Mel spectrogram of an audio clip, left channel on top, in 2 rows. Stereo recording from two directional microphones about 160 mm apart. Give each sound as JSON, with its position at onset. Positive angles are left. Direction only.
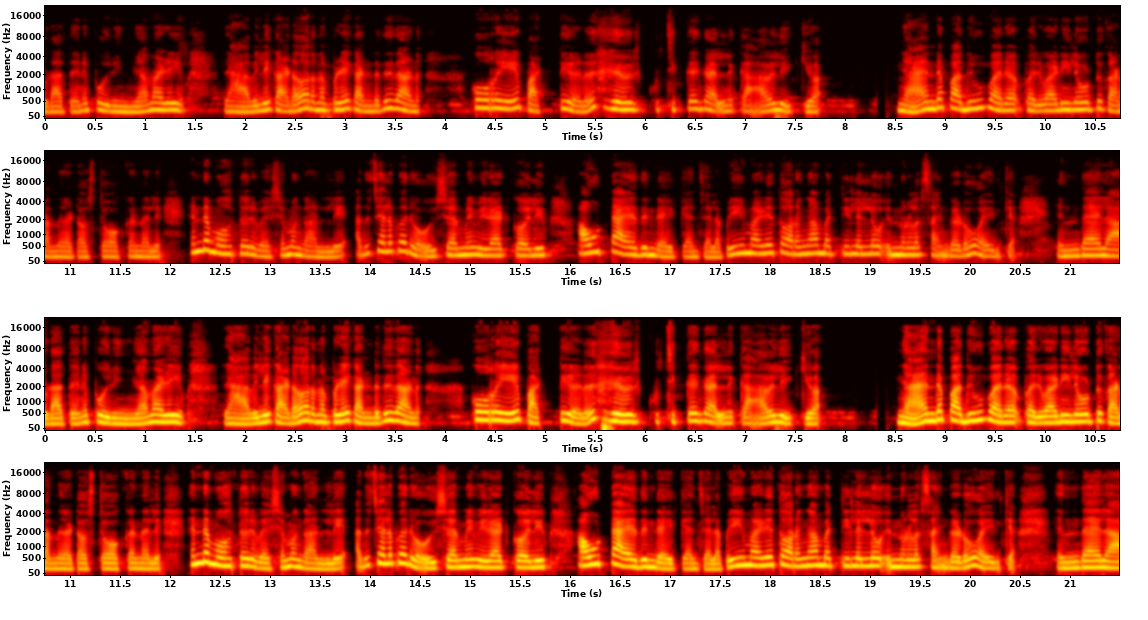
{"t": 0.0, "sound": "a woman's voice", "side_deg": -35}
